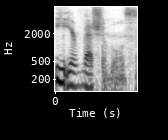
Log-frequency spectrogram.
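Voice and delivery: stern mock whisper, soft and low.

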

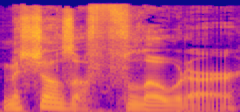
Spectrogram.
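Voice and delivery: normal talking voice

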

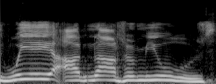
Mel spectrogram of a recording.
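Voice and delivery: slow delivery in a regal, monarch-like voice. Explaining the royal we, quoting how the queen would say it: imitating the queen. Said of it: "the queen would say".

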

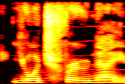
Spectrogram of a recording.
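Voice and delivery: sharp and curt. An elder interrogating a frightened girl; snapping. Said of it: "the elder on the far right snapped".

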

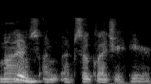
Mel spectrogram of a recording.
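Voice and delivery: very soft, hushed murmur. Imitating a character greeting Miles: imitating very soft talking. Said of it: "Very soft talking".

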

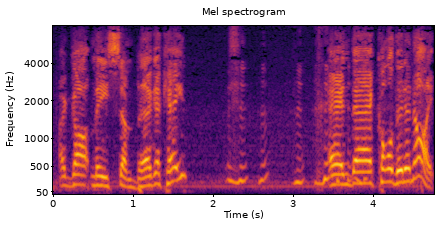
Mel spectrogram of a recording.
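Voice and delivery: put-on Australian accent, rising line ends. Doing a bit right after describing how Australians talk, in an Australian accent. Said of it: "I like Australian [name]".

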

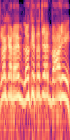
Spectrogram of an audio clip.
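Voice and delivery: very high, loud, commanding yell. Retelling a flashback where the captain yells: imitating a captain yelling. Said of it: "his captain yelling".

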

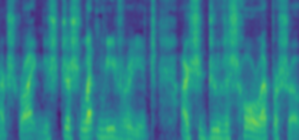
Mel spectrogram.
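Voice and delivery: deep, low, carefully enunciated delivery. Reading a part of the episode aloud: Sean Connery voice. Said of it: "Sean Connery is reading this part of the episode".

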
